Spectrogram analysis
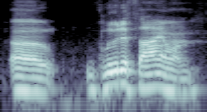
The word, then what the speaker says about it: glutathione: uh let's let's go ahead and talk about glutathione is that how you pronounce that Dad yes now why is it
